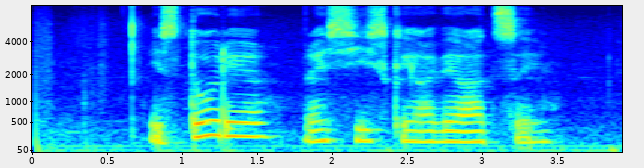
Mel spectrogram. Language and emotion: Russian, sad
